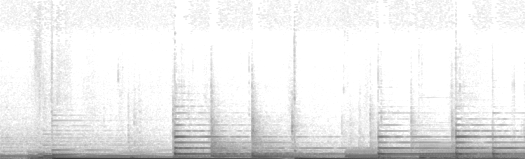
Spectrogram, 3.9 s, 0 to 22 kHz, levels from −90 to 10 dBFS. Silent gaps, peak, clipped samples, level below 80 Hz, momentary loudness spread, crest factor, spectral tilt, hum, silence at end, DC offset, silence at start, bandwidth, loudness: none; -8 dBFS; under 0.1%; -24 dBFS; 12 LU; 12 dB; -9 dB/octave; none; 0 s; under 0.1%; 0 s; 4.8 kHz; -22 LUFS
